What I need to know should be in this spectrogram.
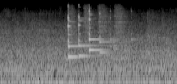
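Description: A phone gives a short chime.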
